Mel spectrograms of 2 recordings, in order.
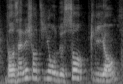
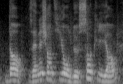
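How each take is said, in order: The two takes are said the same way.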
